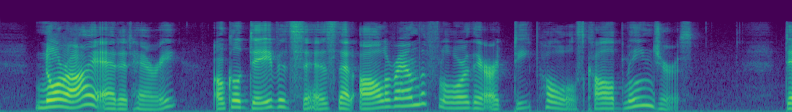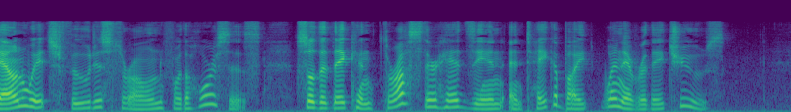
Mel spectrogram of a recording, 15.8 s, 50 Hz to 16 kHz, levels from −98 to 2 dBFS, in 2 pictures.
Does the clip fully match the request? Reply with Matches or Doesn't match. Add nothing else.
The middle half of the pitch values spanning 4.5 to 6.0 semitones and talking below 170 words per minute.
Matches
